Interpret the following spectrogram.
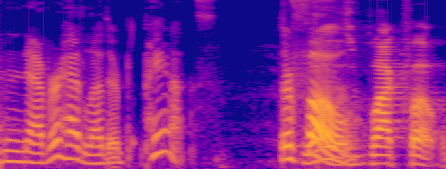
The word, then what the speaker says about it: faux: faux that's food thing which is it is it faux or F it's fo got that one right and I have um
